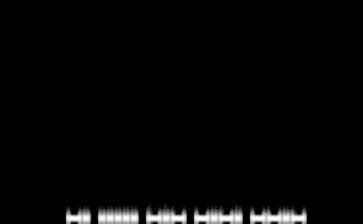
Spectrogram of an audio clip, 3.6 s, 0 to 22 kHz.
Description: Morse code, heard as a keyed tone, about 31 wpm, 700 Hz. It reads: N5KCQ
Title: USA Call Signs - 5 Characters - 4x Character Spacing - 30wpm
